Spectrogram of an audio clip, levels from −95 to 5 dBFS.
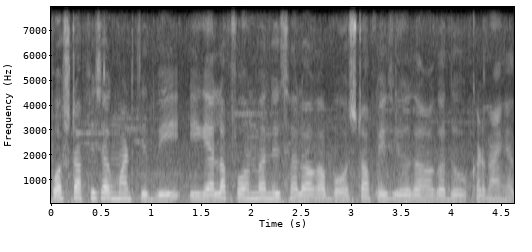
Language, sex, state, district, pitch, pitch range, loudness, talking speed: Kannada, female, Karnataka, Raichur, 215 Hz, 200-220 Hz, -17 LUFS, 180 wpm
